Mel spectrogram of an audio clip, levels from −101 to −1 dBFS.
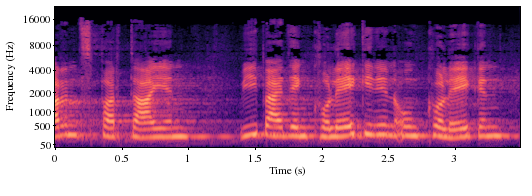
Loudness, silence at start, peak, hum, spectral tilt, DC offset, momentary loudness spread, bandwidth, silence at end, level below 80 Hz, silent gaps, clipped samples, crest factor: -23 LUFS; 0 s; -4 dBFS; none; -4 dB/octave; under 0.1%; 7 LU; 16 kHz; 0 s; -76 dBFS; none; under 0.1%; 20 dB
